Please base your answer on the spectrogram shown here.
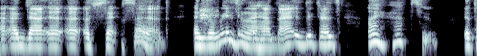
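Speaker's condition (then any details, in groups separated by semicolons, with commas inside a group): Spinal muscular atrophy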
